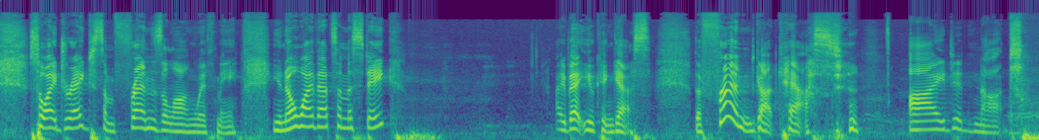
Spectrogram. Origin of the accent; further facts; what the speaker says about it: Grand Rapids, Michigan, United States; growing up in the Grand Rapids Players.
